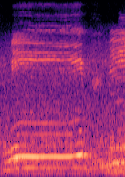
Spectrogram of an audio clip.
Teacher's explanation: मीम का दरमियानी हर्फ या है उसको लंबा करेंगे।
